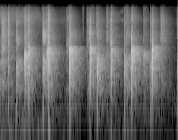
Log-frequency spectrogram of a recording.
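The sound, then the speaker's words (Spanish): A short burst of applause welcoming a guest, quick, evenly spaced claps rising and falling in a steady rhythm for under two seconds with no talking over it. “un aplausito aquí a Viviana Quintana”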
